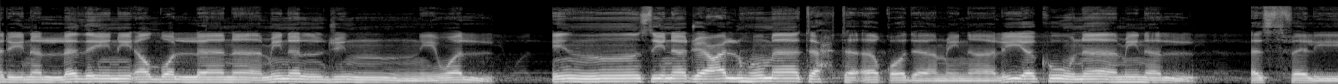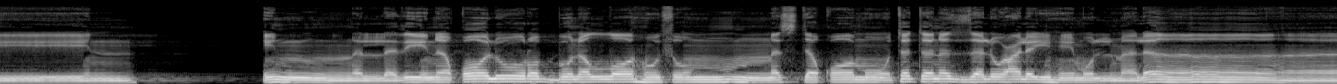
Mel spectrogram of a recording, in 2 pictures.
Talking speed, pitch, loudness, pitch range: 45 wpm, 110 Hz, -12 LUFS, 95-120 Hz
